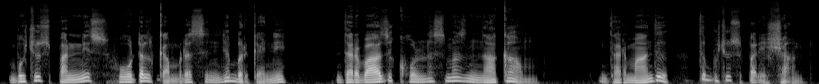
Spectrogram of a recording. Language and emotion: Kashmiri, sad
